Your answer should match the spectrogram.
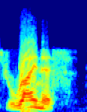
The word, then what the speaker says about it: Reines: His name is R-E-I-N-E-S, but it's pronounced Rhinus.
